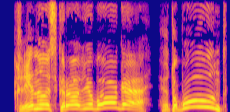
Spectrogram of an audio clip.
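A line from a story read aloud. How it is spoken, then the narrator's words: Shouting, imitating a pirate. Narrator (Russian): закричал Гард, изображая капитана Джека Воробья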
